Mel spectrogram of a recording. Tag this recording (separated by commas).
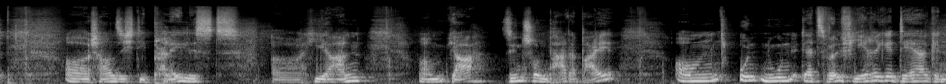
Speech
